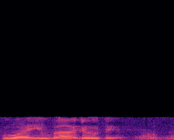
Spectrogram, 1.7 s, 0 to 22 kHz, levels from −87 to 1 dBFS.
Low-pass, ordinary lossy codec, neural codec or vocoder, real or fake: 3.6 kHz; none; codec, 44.1 kHz, 3.4 kbps, Pupu-Codec; fake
